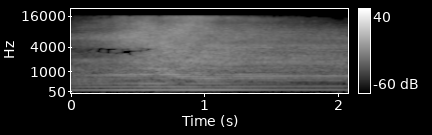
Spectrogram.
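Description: Motorcycle engine running at steady revs as the bike rides along the road, over a rushing of wind and tyre noise. The sound swells to a peak about a second in, then eases slightly.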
